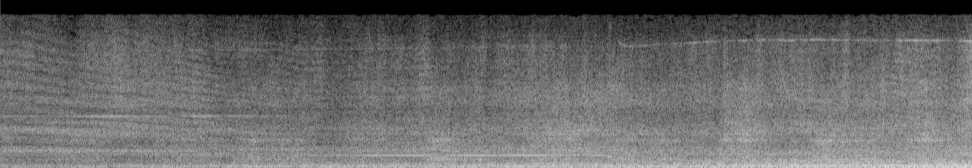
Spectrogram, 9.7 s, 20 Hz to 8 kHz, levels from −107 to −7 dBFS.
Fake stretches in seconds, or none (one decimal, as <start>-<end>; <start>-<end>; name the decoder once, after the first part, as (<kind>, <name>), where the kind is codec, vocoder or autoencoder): 5.0-6.0 (vocoder, Vocos)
